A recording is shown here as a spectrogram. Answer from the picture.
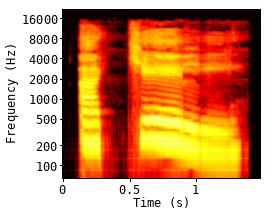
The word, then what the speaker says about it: aquele: Masculine form is aquele, closed. And the feminine, aquela. It's opened.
